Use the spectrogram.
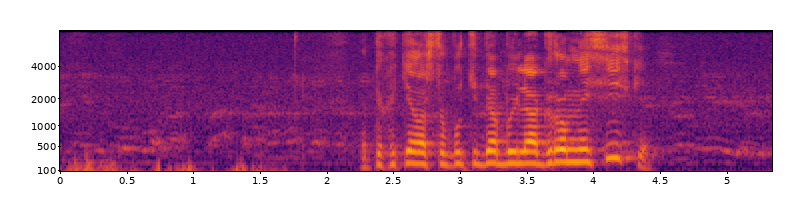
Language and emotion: Russian, angry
